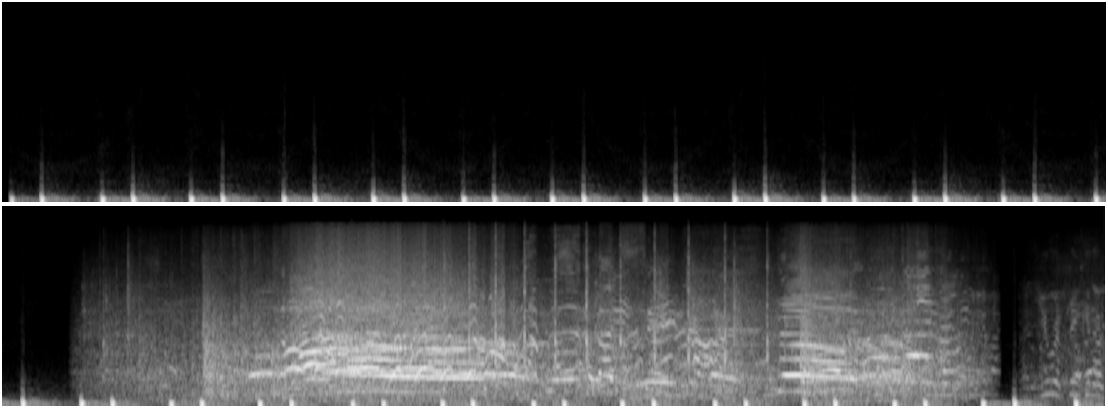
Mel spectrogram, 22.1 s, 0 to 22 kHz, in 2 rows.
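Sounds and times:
heartbeat double thump: 0.1 - 13.8, 18.2 - 22.0.

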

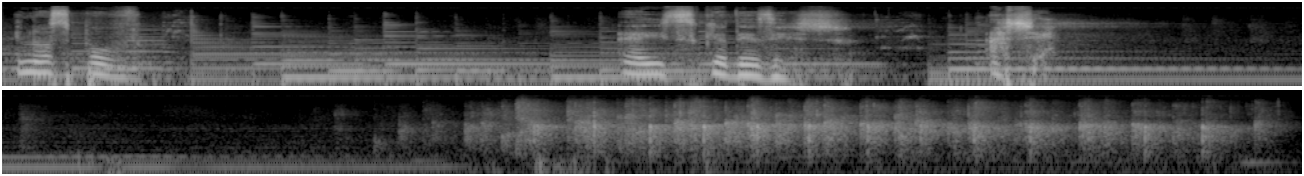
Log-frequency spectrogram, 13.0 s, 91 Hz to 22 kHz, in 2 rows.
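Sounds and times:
acoustic guitar chord ringing: 0.0 - 8.2
audience applause: 8.5 - 13.0.

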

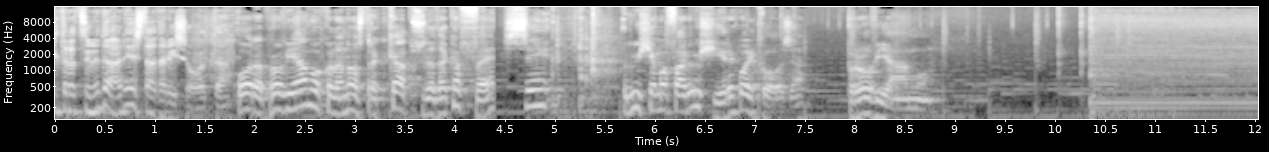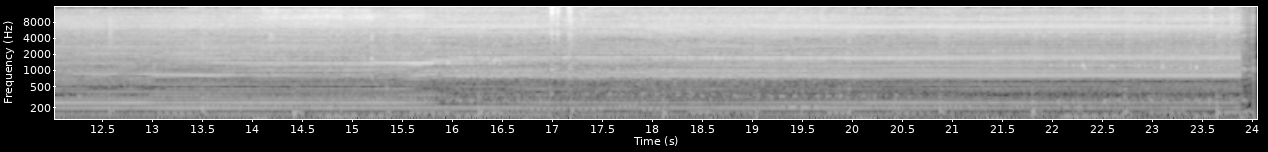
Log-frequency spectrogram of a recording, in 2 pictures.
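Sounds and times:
coffee running: 10.4 - 24.0
espresso machine pump buzzing: 10.4 - 24.0.

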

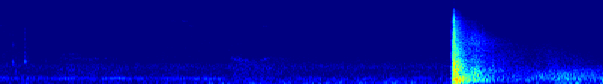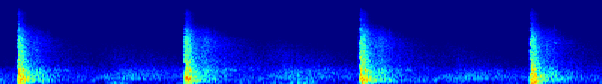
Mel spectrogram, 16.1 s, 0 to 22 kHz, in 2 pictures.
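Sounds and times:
rifle shots with echo: 6.0 - 16.0.

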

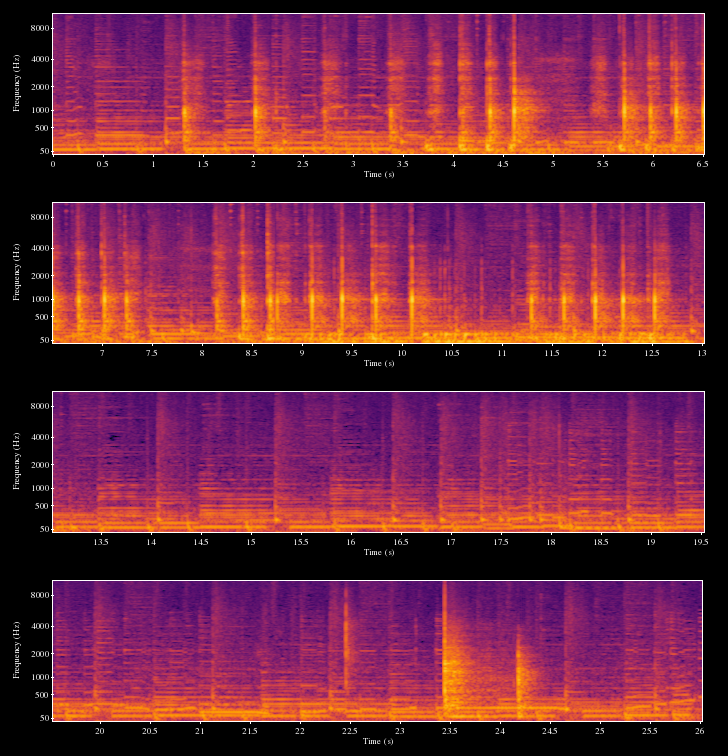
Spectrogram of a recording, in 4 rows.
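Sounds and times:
background music: 0.0 - 26.0
knife chopping on wooden board: 1.3 - 7.5, 8.1 - 10.5, 11.2 - 12.8, 23.5 - 24.5.

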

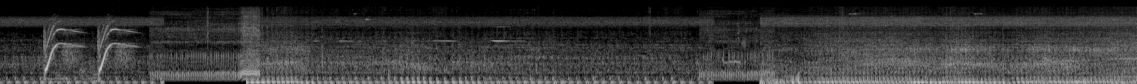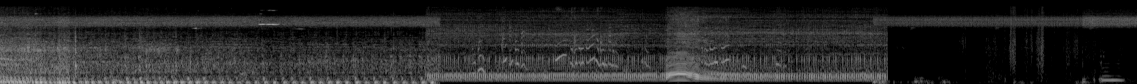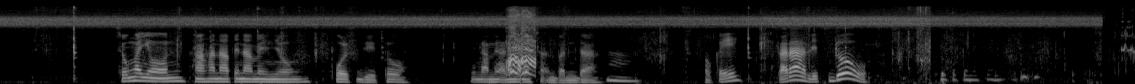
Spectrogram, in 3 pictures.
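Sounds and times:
motorcycle engine running: 0.0 - 20.3
short chirps: 3.0 - 5.6.

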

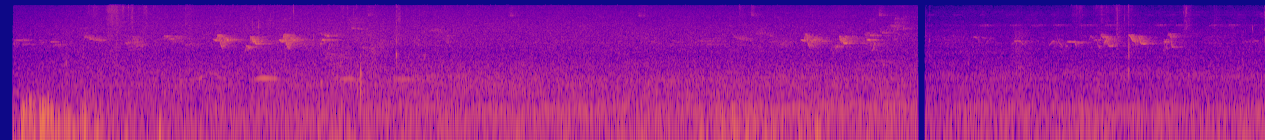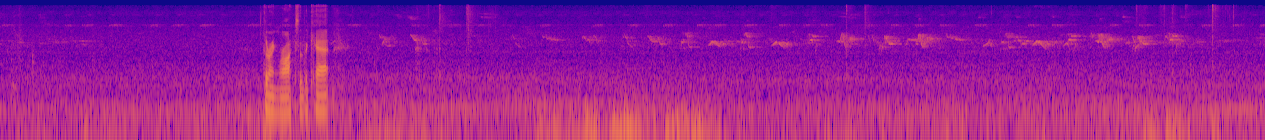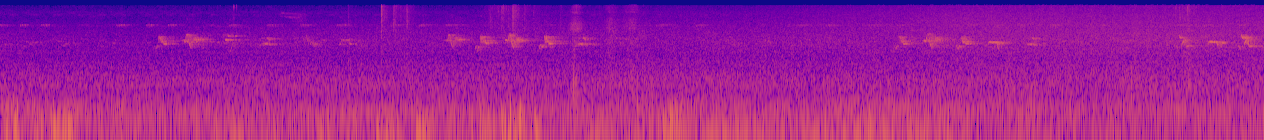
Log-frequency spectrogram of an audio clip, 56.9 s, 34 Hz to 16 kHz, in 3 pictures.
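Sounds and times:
small birds chirping: 0.2 - 7.0, 9.5 - 39.1, 39.7 - 48.7, 55.5 - 56.9
faint high insect drone: 14.6 - 23.0.

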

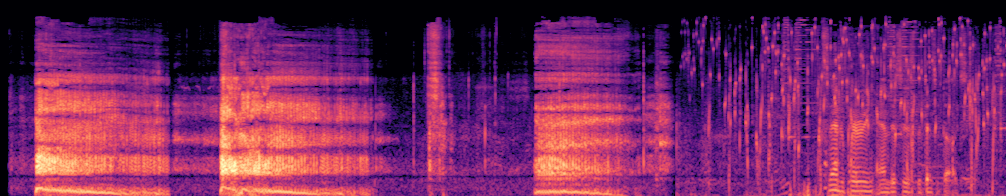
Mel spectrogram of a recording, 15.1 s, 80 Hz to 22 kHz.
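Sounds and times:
animal roaring: 0.5 - 2.6, 3.3 - 5.7, 8.0 - 9.6.

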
